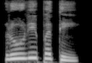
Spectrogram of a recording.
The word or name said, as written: ರೂಢಿಪತಿ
